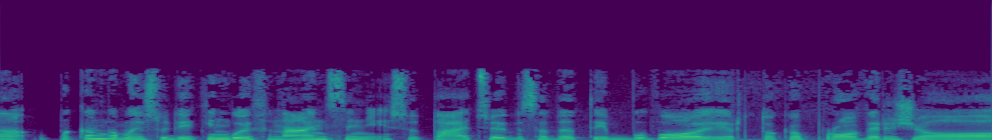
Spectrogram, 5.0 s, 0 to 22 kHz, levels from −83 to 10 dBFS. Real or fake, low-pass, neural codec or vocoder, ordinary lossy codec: fake; 19.8 kHz; autoencoder, 48 kHz, 128 numbers a frame, DAC-VAE, trained on Japanese speech; MP3, 48 kbps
